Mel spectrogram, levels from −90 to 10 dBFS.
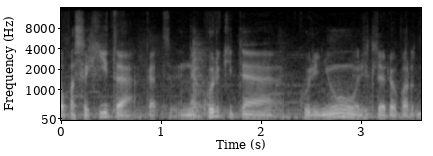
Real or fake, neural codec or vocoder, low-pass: real; none; 14.4 kHz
